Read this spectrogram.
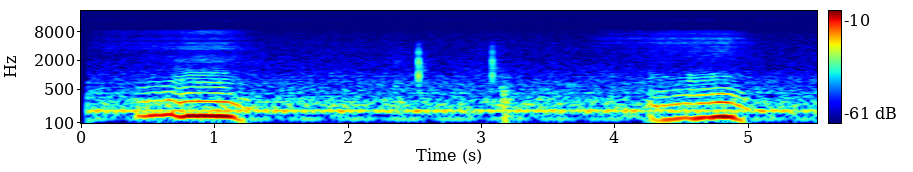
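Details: Sabby, a pet cat, snoring while napping: soft, buzzing snores repeating about every four seconds over a steady low room hum. Harmless sleep snoring.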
